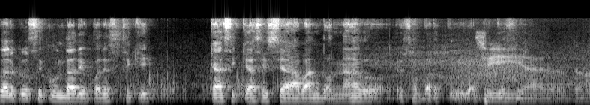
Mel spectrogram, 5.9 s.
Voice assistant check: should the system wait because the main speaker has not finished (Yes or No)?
No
